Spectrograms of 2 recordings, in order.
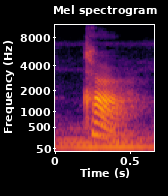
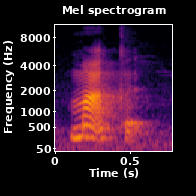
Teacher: the British English dialect does not pronounce the letter R in the word, especially if it is at the end of the word. For the example, the word car, when the British, people say like car.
